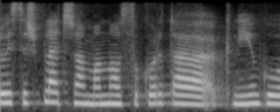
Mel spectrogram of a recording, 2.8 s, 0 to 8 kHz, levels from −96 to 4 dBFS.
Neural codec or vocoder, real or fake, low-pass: codec, 16 kHz, 0.5 kbps, X-Codec, WavLM features, trained on Multilingual LibriSpeech; fake; 7.2 kHz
